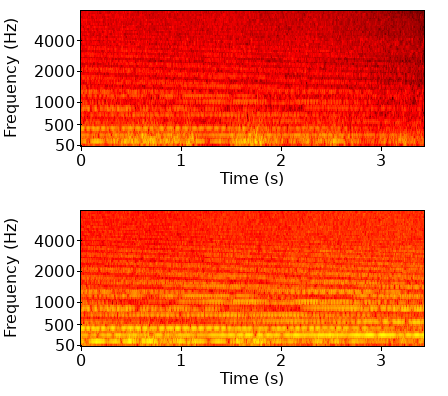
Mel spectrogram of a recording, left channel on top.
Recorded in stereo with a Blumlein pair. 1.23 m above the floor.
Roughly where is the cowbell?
No cowbell in this recording.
